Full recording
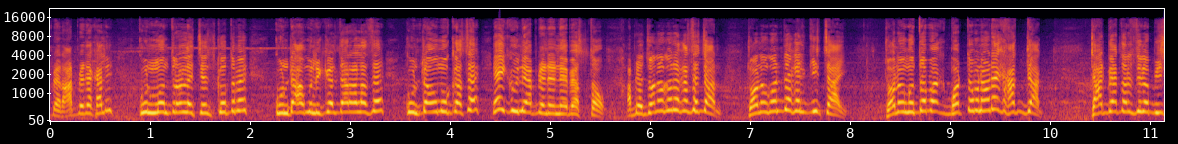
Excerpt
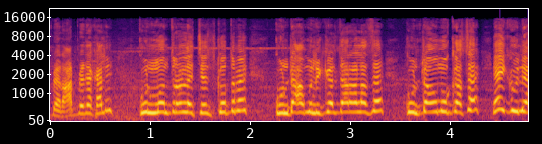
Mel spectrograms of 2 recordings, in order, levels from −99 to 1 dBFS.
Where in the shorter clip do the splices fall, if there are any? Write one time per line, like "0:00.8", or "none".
none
